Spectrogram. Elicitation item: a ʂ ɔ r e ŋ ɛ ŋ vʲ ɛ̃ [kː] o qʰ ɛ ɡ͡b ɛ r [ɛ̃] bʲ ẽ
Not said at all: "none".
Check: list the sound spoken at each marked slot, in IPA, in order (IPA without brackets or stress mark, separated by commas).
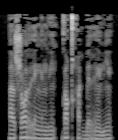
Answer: kː, ẽ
